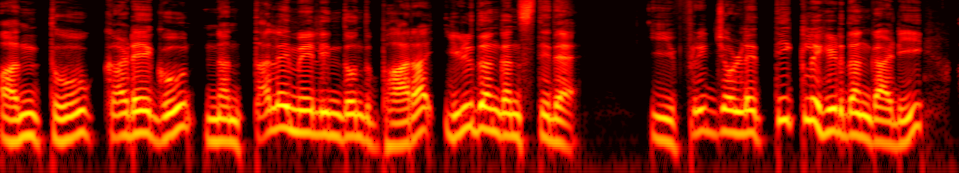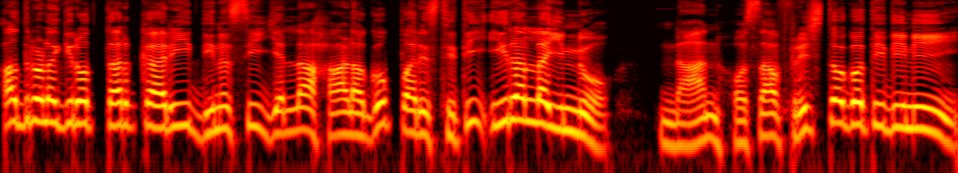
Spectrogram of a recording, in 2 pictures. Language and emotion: Kannada, happy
